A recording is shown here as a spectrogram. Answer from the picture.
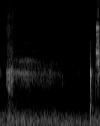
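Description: Faint handling noise from a small clear plastic cat-food tub being held and turned in the hand: soft rubbing with a few light clicks, including a short click just before the end.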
